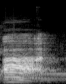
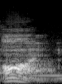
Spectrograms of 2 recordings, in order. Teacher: north of this line, most people say on, rhymes with don. South of it, they say on, rhymes with dawn. Of course, this doesn't apply at all if you rhyme don and dawn, only if you have two distinct pronunciations. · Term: the on line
